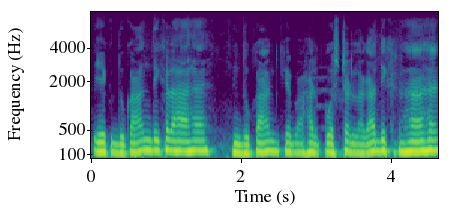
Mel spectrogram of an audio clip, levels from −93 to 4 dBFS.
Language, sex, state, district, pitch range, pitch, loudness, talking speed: Hindi, male, Bihar, Patna, 130-150 Hz, 140 Hz, -12 LUFS, 170 wpm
